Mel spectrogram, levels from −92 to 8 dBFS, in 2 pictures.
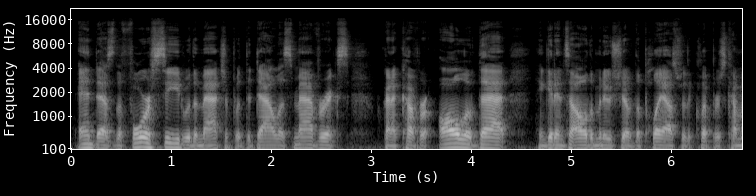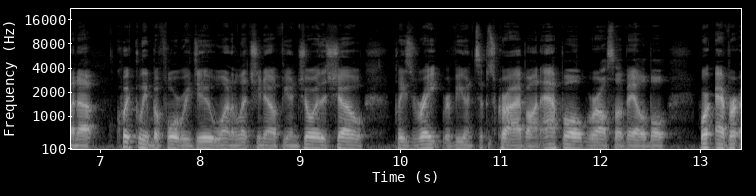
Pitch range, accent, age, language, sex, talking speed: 100-120 Hz, American, 30-49, English, male, 265 wpm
